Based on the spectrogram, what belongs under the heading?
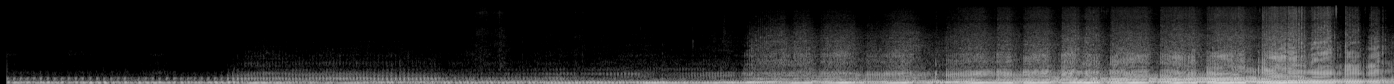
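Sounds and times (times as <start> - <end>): quad bike engines revving: 0.1 - 13.9.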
